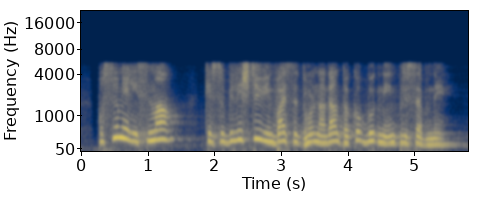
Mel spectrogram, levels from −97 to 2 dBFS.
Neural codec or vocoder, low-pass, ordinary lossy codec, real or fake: codec, 16 kHz in and 24 kHz out, 0.4 kbps, LongCat-Audio-Codec, two codebook decoder; 5.4 kHz; none; fake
